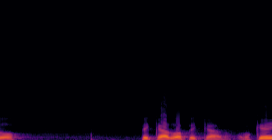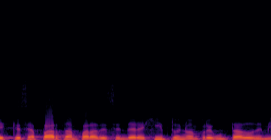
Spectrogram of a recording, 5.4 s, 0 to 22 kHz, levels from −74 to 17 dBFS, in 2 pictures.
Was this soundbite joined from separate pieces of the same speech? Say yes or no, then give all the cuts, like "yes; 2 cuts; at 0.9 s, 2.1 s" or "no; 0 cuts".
no; 0 cuts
